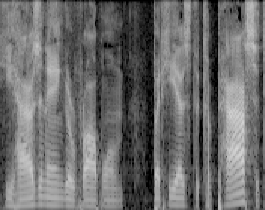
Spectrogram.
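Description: On a very clean recording with a silent background, a man with a fairly low pitch uses fairly even intonation in a dry, close sound with no echo. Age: 30s. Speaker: podcast host. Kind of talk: casual monologue. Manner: halting, with fillers.

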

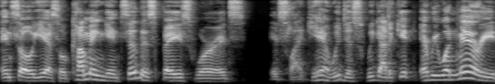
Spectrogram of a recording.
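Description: Against a quiet background, a man with a Southern US accent talks at a fairly quick pace. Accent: Southern US (Georgia). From US South, Georgia. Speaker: refugee resettlement worker. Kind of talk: casual interview.

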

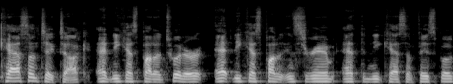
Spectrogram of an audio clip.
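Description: A man does a raspy, put-on character voice in a dry, close sound with no echo. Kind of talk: podcast host promotional spiel. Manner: rattling off quickly.

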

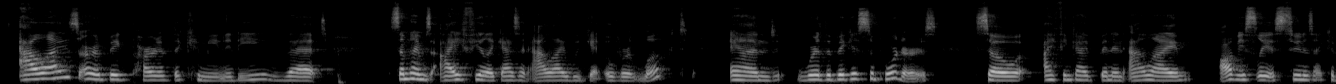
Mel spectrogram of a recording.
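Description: A woman with an American accent speaks at a moderate pace in a dark, mellow tone. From US Midwest, Cincinnati area, Ohio. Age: 20s. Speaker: college student. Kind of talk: interview.

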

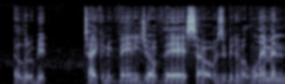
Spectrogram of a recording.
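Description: A man talks with an Australian accent. His pitch sits fairly low. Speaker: rally motorcycle racer. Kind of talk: casual chat. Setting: in a van.

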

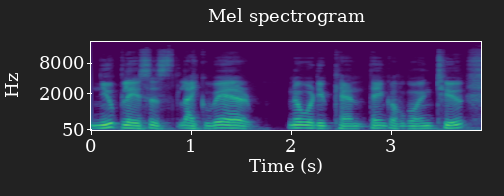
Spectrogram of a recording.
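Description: A man's voice with a Punjabi accent. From Punjab, India. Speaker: dancer and social media personality. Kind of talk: interview. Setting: studio. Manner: warm, enthusiastic.

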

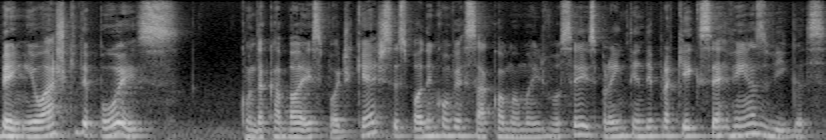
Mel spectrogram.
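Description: Somewhat breathy and fairly high in pitch, a man speaks at a fairly slow pace with fairly even intonation and audible room echo. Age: 40s. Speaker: father and podcast host. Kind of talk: casual chat.

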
